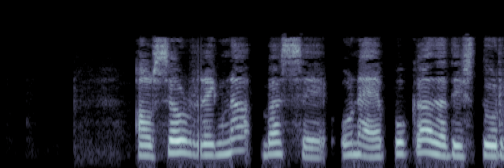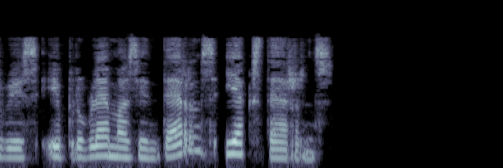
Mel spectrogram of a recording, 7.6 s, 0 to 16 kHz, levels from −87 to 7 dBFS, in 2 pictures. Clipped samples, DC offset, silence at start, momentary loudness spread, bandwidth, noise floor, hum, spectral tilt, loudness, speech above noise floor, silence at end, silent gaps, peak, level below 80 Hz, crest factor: under 0.1%; under 0.1%; 1 s; 8 LU; 7.8 kHz; -78 dBFS; none; -3.5 dB/octave; -22 LUFS; 56 dB; 1.3 s; 1.90-1.95 s; -4 dBFS; -66 dBFS; 20 dB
